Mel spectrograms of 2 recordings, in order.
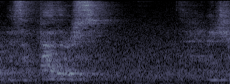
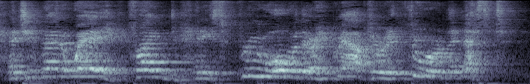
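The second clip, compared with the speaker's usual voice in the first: loud, high, urgent storytelling; storyteller at the chase, loud and high; dramatic narration; 9 semitones higher, 17 dB louder than usual. A narrator's reading. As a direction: drive the chase home.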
